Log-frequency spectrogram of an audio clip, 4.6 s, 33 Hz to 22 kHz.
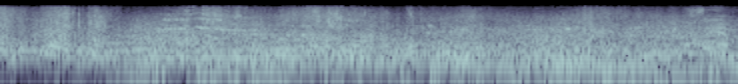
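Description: NASCAR Nationwide Series cars racing at Daytona in 2011, a dense continuous roar of engines with tire noise, heard under announcers' commentary throughout.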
